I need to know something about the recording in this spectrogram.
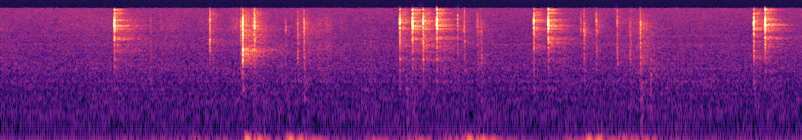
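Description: Computer keyboard typing: scattered, irregular keystrokes and clicks, several with a low thud.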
